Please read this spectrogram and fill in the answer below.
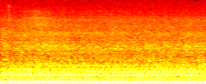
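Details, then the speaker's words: RV or trailer water pump during de-winterizing, after flushing the antifreeze with cold and hot water and with air in the lines: low, even electric hum with no knocking or surging as the pump normally rebuilds water pressure in the pipes. "Quand je vais entendre le bruit de la pompe, là, j'entends la pompe qui fonctionne. Fait que là, est en train de remettre la pression d'eau dans dans nos tuyaux."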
